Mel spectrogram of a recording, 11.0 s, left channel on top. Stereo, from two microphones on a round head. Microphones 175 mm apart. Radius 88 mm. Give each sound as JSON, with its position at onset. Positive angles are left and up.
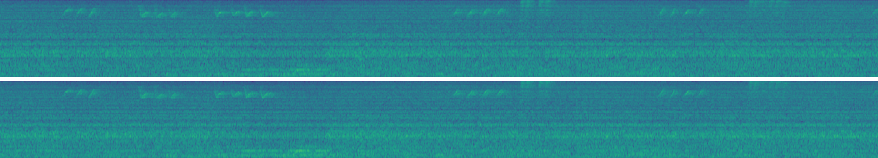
{"t": 0.0, "sound": "running water", "side_deg": 5, "distance_m": 3.0}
